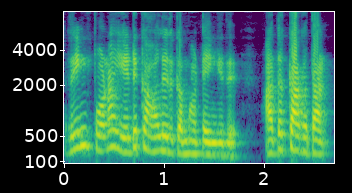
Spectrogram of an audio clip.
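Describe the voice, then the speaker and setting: A woman's voice: a little high, animated, brisk, fairly bright tone. A woman voicing an angry young man who scolds bluntly, in an audio novel. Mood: stern, scolding.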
